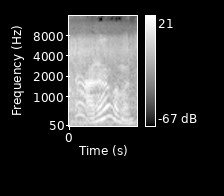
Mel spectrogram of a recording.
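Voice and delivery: usual speaking voice

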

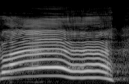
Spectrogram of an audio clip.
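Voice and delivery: high, drawn-out imitated wail; a toddler straining to get a word out; imitated child's struggling cry. Father imitates his son trying to speak, high wail. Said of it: "He's trying his best".

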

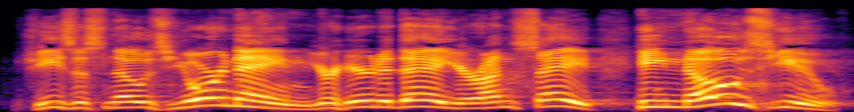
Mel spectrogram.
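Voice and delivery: fervent altar-call appeal. Real, not acted. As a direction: press it home on the unsaved listener. Direct appeal to unsaved.

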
